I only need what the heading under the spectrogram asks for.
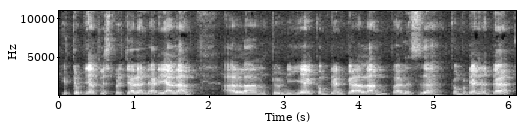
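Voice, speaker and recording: A man giving an explanatory religious lesson, deliberate, pausing between short phrases and repeating words for emphasis. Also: medium pitch, lively intonation, vocal fry, fairly bright tone. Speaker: Islamic religious teacher. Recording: echoey room.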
